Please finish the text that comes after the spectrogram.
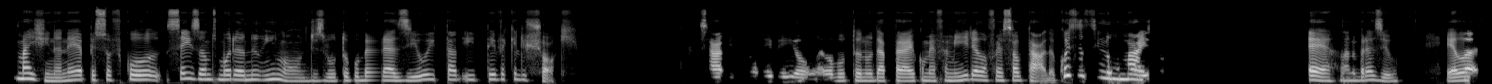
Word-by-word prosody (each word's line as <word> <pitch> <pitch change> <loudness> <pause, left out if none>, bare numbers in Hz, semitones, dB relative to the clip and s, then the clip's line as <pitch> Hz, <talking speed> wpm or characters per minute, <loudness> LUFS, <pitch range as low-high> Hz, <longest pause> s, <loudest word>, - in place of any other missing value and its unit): imagina, 230 - +2
né, 195 +5 0
a 215 - +3
pessoa 215 -1 -3
ficou 215 0 0
6 265 -1 -1
anos 235 0 0
morando 220 -1 0
em 220 +2 -2
Londres, 160 -4 -5
voltou 170 +2 -5
para 185 - -5
o - - -5 0.2
Brasil 180 +2 0
e 230 - -4
ta 220 +1 -3
e 215 +1 -7
teve 235 +3 -4
aquele 225 -1 -8
choque. - - -5 1.2
Sabe, 175 - +3 0.2
no 195 - -15
Réveillon, 180 -4 -2
ela 160 0 -1
voltando 170 0 -2
da 170 0 +2
praia 165 -1 +3
com 180 - -9
minha 170 -1 -3
família, 185 +5 -1
ela 200 -2 +1
foi 190 0 -3
assaltada. 185 0 +1
Coisas, 415 +2 +4
assim, 335 -5 -6
normais 240 -5 +6
no 310 - -33 1.4
É, 175 -5 +6
lá 175 - -6
no 175 - -5
Brasil. 175 -4 -2 0.5
Ela 180 +3 +6
195 Hz, 170 wpm, -21 LUFS, 175-225 Hz, 1.4 s, normais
